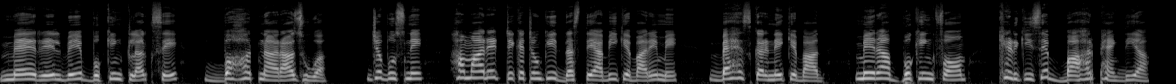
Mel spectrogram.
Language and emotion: Urdu, angry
